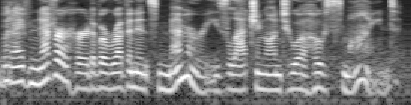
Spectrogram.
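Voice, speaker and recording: Low-voiced resolute woman commander. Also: normal speed, slight background noise. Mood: concerned, calm. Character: resolute, protective female hunter commander, guarded older sister. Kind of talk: dramatic video game cutscene acting. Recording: loud music behind the voice. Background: loud game music.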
